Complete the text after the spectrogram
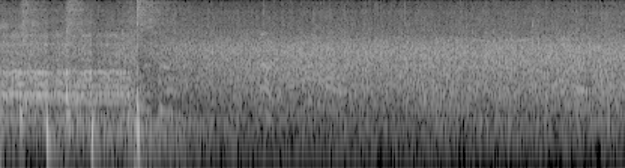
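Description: A theatre audience in the stalls, several people standing, breaks into dense, steady applause after a paso doble lyric, rolling on for several seconds, opening with a few sharp musical accents before the clapping takes over alone.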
